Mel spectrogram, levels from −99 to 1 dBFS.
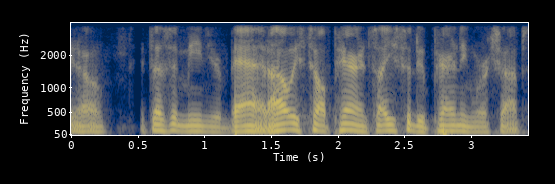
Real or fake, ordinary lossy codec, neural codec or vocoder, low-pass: real; AAC, 32 kbps; none; 3.6 kHz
